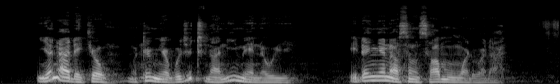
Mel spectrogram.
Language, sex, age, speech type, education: Hausa, male, 60+, read, tertiary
